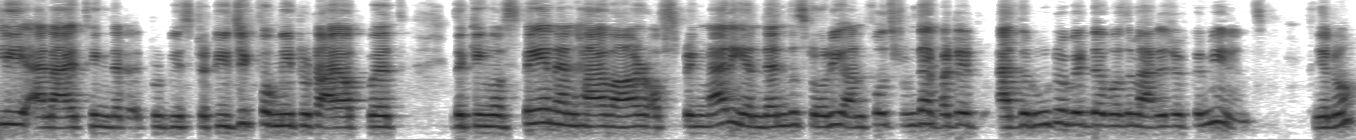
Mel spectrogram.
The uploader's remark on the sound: Virtually Recorded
